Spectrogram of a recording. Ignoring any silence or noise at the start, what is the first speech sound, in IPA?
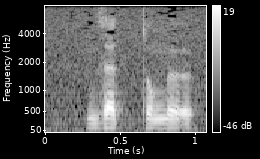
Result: n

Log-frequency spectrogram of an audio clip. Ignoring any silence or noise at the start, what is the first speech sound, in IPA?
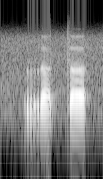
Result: r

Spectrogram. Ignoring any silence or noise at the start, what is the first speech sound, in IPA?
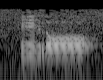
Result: ɛ̃ː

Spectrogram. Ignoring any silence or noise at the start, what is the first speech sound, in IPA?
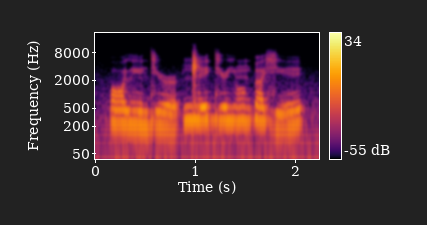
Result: ɔ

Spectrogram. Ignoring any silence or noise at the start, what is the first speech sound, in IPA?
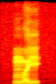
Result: m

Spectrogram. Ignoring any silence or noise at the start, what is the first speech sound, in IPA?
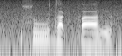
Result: s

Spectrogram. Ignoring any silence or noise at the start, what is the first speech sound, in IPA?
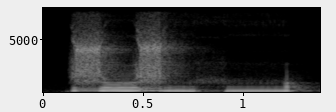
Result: z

